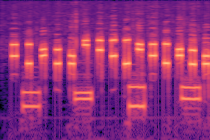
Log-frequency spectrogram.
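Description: A rapid run of about a dozen touch-tone beeps as a telephone number is dialed to place a call to Governor John Reed of Maine, each short electronic dual-pitched tone crisp and evenly spaced, with a few held slightly longer.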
